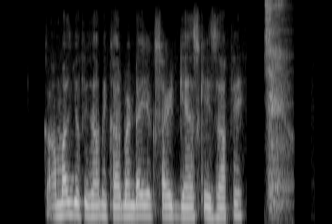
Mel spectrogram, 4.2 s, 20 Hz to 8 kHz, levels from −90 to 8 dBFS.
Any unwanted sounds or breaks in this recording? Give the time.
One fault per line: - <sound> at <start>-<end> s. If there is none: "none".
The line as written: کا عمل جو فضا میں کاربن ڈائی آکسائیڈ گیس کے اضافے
- sneeze at 3.3-3.7 s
